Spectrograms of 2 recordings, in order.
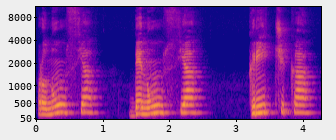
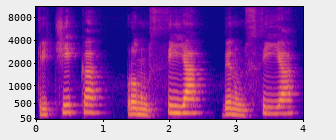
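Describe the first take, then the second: First: Pronúncia, denúncia, crítica with stress early; pronúncia denúncia crítica, weight on Ú and Í; stress earlier. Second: Critica, pronuncia, denuncia slow, with late stress; stress at the end. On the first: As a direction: stress each word early. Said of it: "com a ênfase um pouco antes". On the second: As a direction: push the stress toward the end. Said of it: "com a ênfase mais no final". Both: Shown as a demonstration.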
